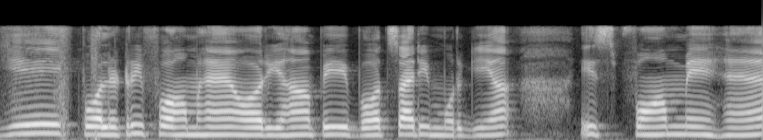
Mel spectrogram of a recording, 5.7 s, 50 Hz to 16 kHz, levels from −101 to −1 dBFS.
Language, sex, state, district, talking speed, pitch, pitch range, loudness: Hindi, female, Uttar Pradesh, Lalitpur, 155 wpm, 200 Hz, 195-210 Hz, -16 LUFS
